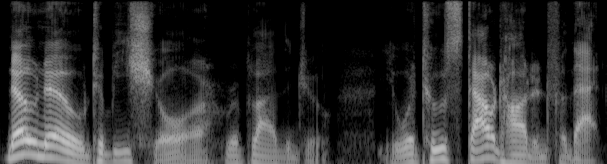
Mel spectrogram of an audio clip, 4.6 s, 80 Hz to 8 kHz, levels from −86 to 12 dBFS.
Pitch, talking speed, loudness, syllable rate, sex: 110 Hz, 200 wpm, -21 LUFS, 4.4 syllables/s, male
